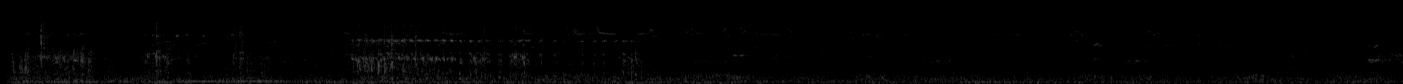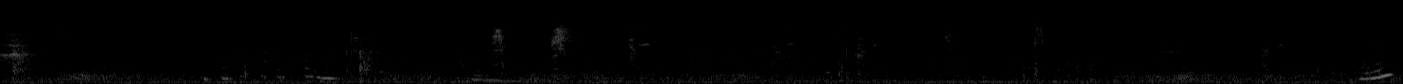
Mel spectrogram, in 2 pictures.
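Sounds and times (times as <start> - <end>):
birds chirping: 0.1 - 15.4.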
